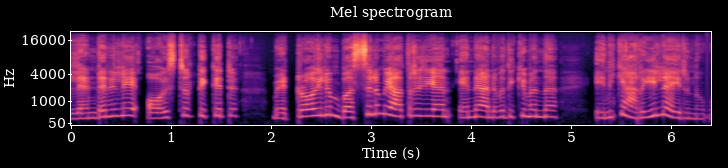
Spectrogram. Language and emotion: Malayalam, surprised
